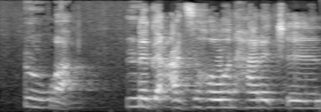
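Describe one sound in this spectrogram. A middle-aged woman speaks calmly and close by.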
